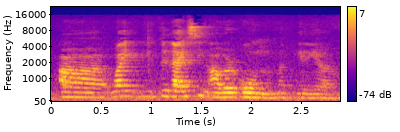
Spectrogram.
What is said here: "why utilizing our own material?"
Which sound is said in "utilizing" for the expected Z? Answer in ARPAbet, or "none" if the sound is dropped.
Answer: S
